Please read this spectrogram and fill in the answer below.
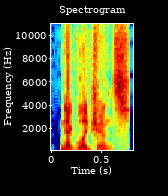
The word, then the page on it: negligence: American English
